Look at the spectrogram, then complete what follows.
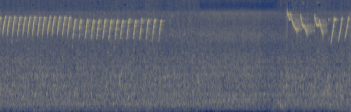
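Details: Oriental white-eye 'nembak panjang' master song over a running-water backdrop: a quick high trill of chips fades out after three seconds, a hissing gap follows, then looping down-slurred whistles return near the end.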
